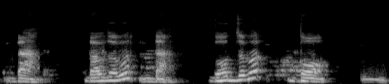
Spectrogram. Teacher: জিহ্বার আগা মাড়ির উপরের সাথে দাঁতের সাথে লাগাইয়া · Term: ডাল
